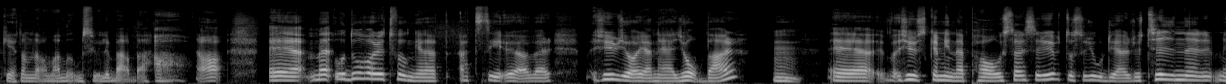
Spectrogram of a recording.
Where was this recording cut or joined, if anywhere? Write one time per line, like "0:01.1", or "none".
0:03.3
